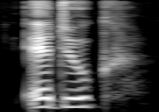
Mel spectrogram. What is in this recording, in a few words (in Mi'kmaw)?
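"etuk", Mi'kmaq; wowkwis aqq kaqaquj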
